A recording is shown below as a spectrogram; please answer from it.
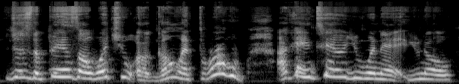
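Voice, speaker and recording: Her voice high-pitched and very animated at a normal pace, a woman in her forties hosts a live stream. She laughs and chats casually while replying to comments, describing herself as a psychic.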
